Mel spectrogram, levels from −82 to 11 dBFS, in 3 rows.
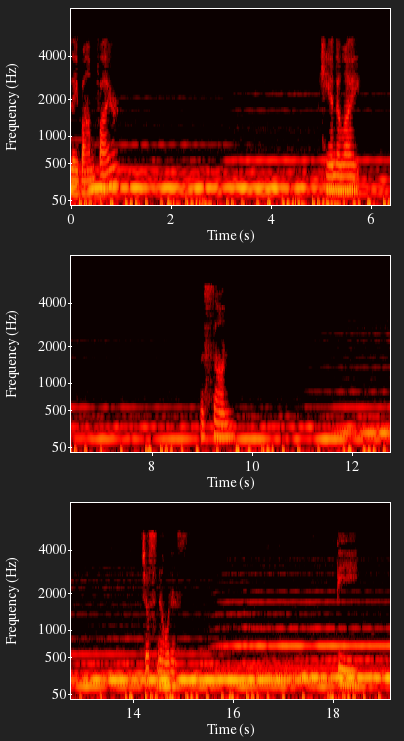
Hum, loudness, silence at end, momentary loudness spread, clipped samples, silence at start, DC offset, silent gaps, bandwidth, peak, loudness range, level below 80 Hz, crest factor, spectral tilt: none; -33 LUFS; 0 s; 16 LU; under 0.1%; 0 s; under 0.1%; none; 5.4 kHz; -16 dBFS; 10 LU; -50 dBFS; 16 dB; -12 dB/octave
